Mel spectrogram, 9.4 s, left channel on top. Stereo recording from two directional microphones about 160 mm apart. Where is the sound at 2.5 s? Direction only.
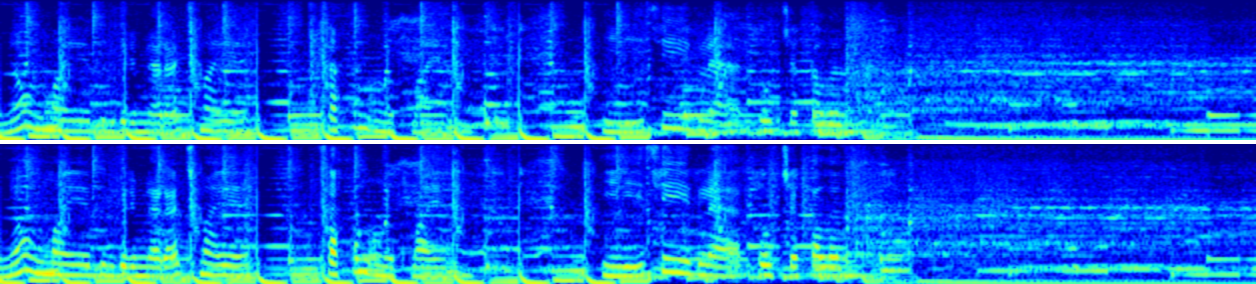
35° right (ahead or behind).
